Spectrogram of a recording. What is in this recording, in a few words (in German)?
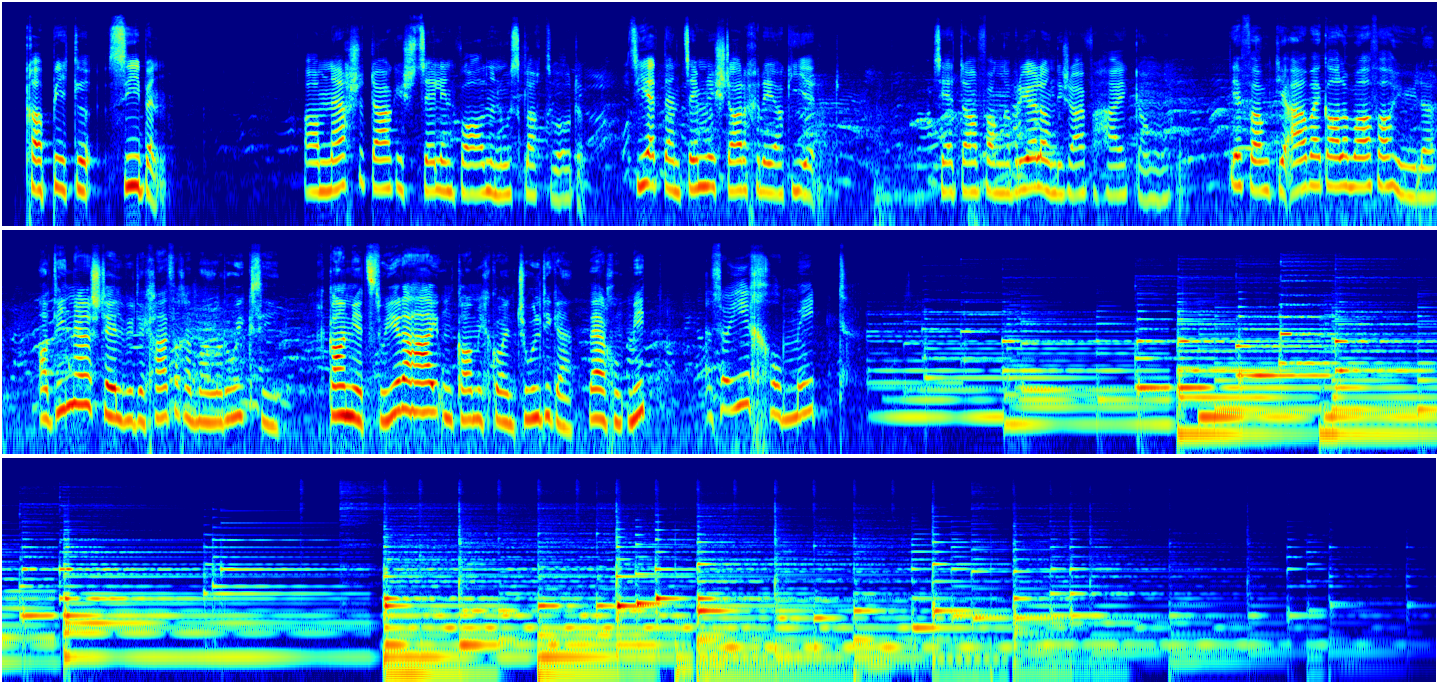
Hoerspiel Zickenkrieg; Minutengeschichten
